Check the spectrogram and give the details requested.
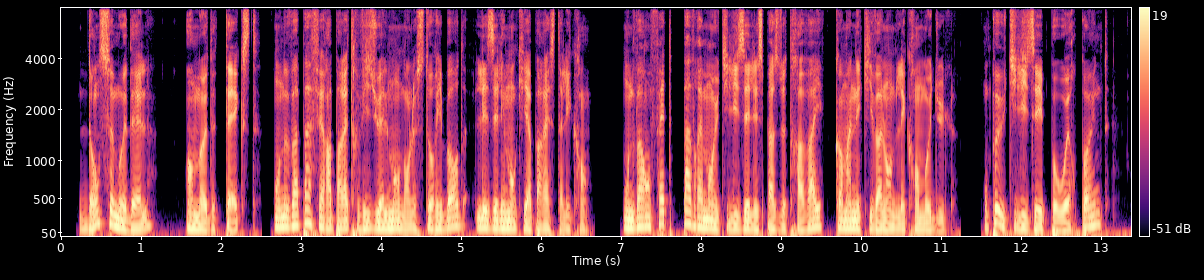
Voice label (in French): Tutoriel; Studio Voix-là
